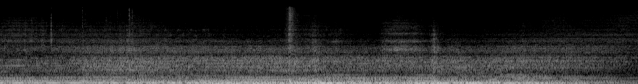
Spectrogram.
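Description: Low, rumbling dramatic underscore music with sustained bass tones, fading near the end.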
